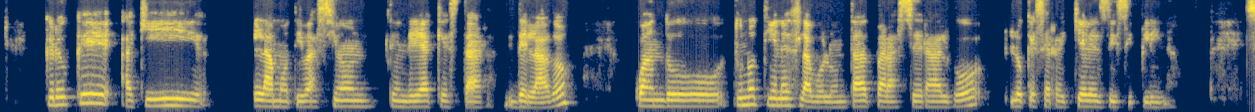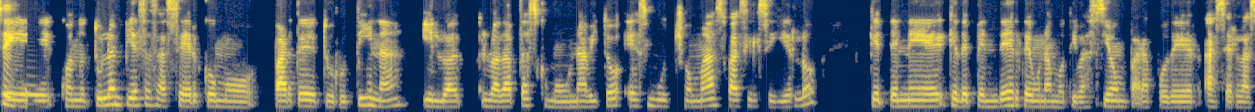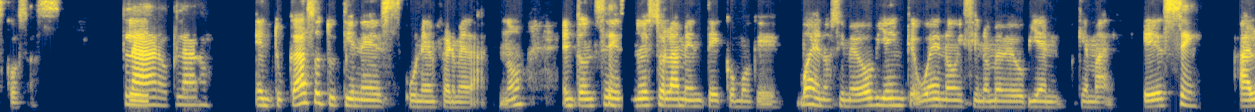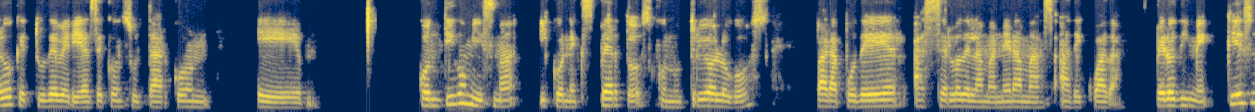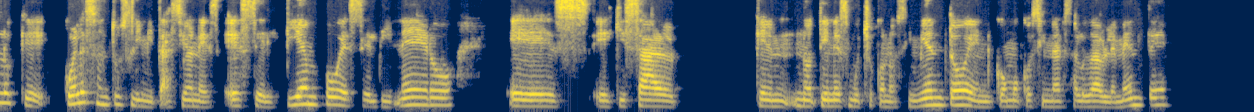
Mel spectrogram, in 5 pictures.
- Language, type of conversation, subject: Spanish, advice, ¿Cómo puedo recuperar la motivación para cocinar comidas nutritivas?
- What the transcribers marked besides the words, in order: lip smack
